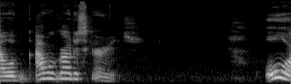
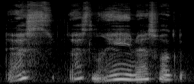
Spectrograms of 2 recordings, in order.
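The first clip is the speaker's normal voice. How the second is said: soft, breathy whisper to herself, much softer; deflated whisper; 8 dB quieter, much slower than usual. Retold or imitated. Comparing herself to a bigger channel, a deflated whisper. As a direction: let the words sink under your breath, defeated. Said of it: "or I'm gonna feel like".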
